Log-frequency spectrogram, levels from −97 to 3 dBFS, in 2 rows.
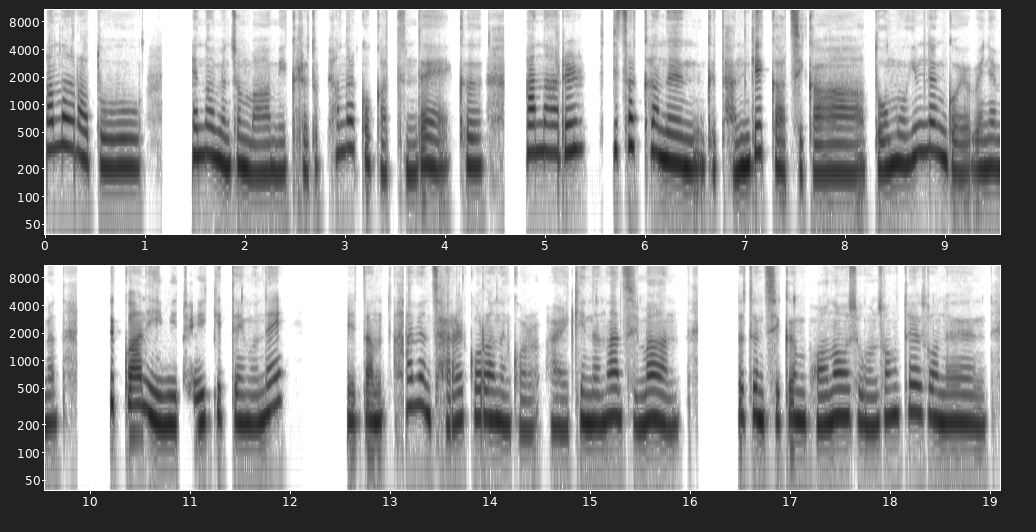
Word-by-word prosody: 하나라도 245 -12 0 0.5
해 - - +4
놓으면 265 -6 +3
좀 220 -3 +3
마음이 190 +1 -2
그래도 200 0 -10
편할 320 +3 -4
것 225 - -6
같은데 200 +3 -3
그 215 -1 -1 0.4
하나를 305 +1 +1 0.3
시작하는 270 - +3
그 205 0 -8
단계까지가 195 -4 0
너무 225 +3 +3
힘든 300 -1 +2
거예요. 190 -3 -5
왜냐하면 205 +1 0 0.5
습관이 225 - +3
이미 205 0 +4
돼 200 +2 -2
있기 220 +3 -2
때문에 230 - +1 0.6
일단 220 0 0
하면 315 -3 -2
잘할 220 0 -3
거라는 235 -3 +1
걸 185 -1 -10
알기는 215 +3 0
하지만 220 -3 +1 0.6
어쨌든 245 -1 +2
지금 225 0 0
번아웃이 225 +2 +1
온 200 +1 -1
상태에서는 235 -5 0
220 Hz, 275 characters per minute, -22 LUFS, 205-255 Hz, 0.6 s, 해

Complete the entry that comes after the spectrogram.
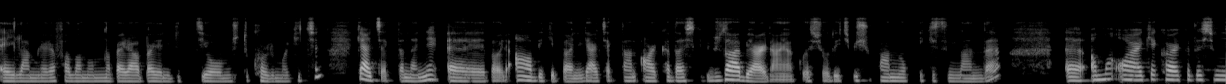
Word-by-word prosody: eylemlere 150 0 -1
falan 150 -2 -4
onunla 150 0 -5
beraber, 145 +1 +2
hani, 145 -1 -3
gittiği 150 +2 -5
olmuştu, 145 +4 -4
korumak 145 -1 -5
için. 350 - -2 0.3
Gerçekten, 180 -4 +3
hani, 190 +9 0
eee, 150 -3 +2
böyle - - 0
abi 180 -5 +2
gibi, - - -6
hani, 140 0 0
gerçekten 160 +3 -2
arkadaş 160 +1 +1
gibi 175 -2 -11
güzel 200 +2 +7
bir - - +4
yerden 75 - +4
yaklaşıyordu. 75 +1 -4
Hiçbir 80 - -5
şüphem 175 -3 -1
yok 155 -1 -5
ikisinden 145 -2 -7
de, - - -1 0.7
eee, 175 -2 +4
ama 225 +4 +2
o 220 - +5
erkek 210 +2 +2
arkadaşımın 215 0 +2
155 Hz, 160 wpm, -30 LUFS, 145-185 Hz, 0.7 s, güzel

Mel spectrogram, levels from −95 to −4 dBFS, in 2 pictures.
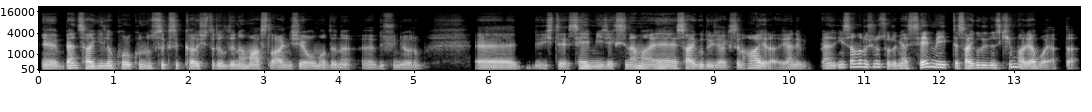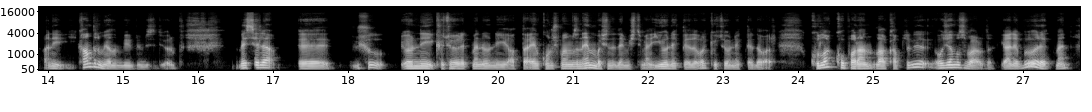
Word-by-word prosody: Eee, 115 -3 +2
ben 140 +3 +6
saygıyla 135 -1 +4
korkunun 120 0 0
sık 135 -3 -3
sık 110 - -6
karıştırıldığını 105 +1 +1
ama 115 -3 +2
asla 110 0 -2
aynı 95 +1 -1
şey 95 +1 -1
olmadığını, 90 -3 -3
eee, 90 -1 -7
düşünüyorum. 90 +2 -7 0.7
Eee, 90 -1 +2
bir - - -13
işte 105 -3 -4
sevmeyeceksin 115 -3 0
ama, 120 -1 +1
eee, 125 0 +3
saygı 120 -3 +2
duyacaksın. 95 -3 -3
Hayır. - - +3 0.2
Yani, - - -4 0.2
ben 150 +2 +1
insanlara 195 +4 +2
şunu 195 +2 -1
sorayım. 115 - -1
Ya 145 0 +2
sevmeyip 180 -1 +5
de 150 - +4
saygı 140 +1 +6
duyduğunuz 155 -1 +2
kim 185 +6 0
var 180 - +3
ya 130 - +5
bu - - -1
hayatta? - - -5
Hani - - -6
kandırmayalım 115 - 0
birbirimizi 85 -2 -9
diyorum. 65 - -11 0.8
Mesela, 155 +3 +2 0.3
eee, 105 -2 0 0.4
şu - - -4 0.2
örneği, 130 -1 +2
kötü 120 +2 -4
öğretmen 115 0 -1
örneği 95 -4 -3
hatta - - -2
en 105 - +2
konuşmamızın 115 +5 -3
en 145 +2 +3
başında 105 -4 -3
demiştim 95 0 -6
yani - - -4
iyi 110 +4 +1
örnekleri 105 -4 -2
de 90 - -1
var, 140 - -4
kötü 110 -1 -5
örnekleri 90 -4 -7
de - - -1
var. - - -5 0.4
Kulak 180 +8 +2
koparan 120 -7 +2
lakaplı 105 - -1
bir 190 0 -2
hocamız 160 0 +1
vardı. - - -2
Yani, - - 0
bu - - +4
öğretmen - - 0
115 Hz, 160 wpm, -24 LUFS, 100-140 Hz, 0.8 s, ben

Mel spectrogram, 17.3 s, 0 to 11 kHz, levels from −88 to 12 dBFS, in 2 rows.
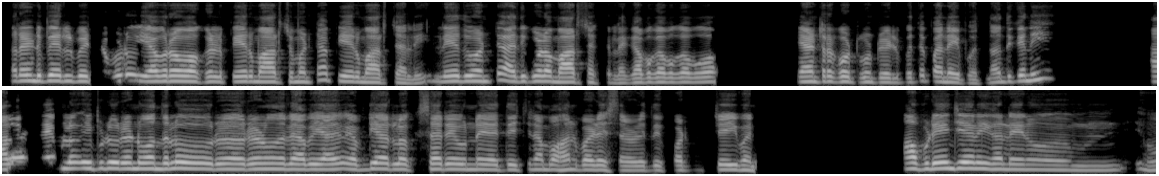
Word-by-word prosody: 2 220 -1 +3
పేర్లు 215 -1 +3
పెట్టినప్పుడు 215 +3 -2 0.2
ఎవరో 210 0 +4
ఒకళ్ళ 195 0 -1
పేరు 195 0 +1
మార్చమంటే 185 +2 -2
ఆ - - -20
పేరు 195 -2 +1
మార్చాలి. 150 -4 -4 0.2
లేదు 210 0 +2
అంటే 205 +4 -4
అది 200 0 -2
కూడా 205 0 +4
మార్చక్కర్లే. 160 -5 -1
గబగబగబా 175 +1 -2 0.8
ఎంటర్ 200 +1 0
కొట్టుకుంటూ 180 -2 -3
వెళ్ళిపోతే 170 +4 -7
పని 185 -2 -1
అయిపోతుంది. 145 0 -8
అందుకని 220 +7 -2 0.9
అలాంటి 330 +10 +1
టైమ్‌లో 235 +1 +1
ఇప్పుడు 235 +1 +1
200 225 +1 +4 0.3
రే 210 - +2 0.2
రెండు 215 0 +2
వందల 215 -1 +1
యాబై 200 0 +2
య - - +3 0.2
ఎఫ్‌డి‌ఆర్‌‌లు 205 +1 +1
ఒక్కసారె 210 +6 0
ఉన్నాయి. 200 0 0
అవి 185 - -8
తెచ్చి 190 +1 -6
నా - - -2
మొహాన 185 +1 -1
పడేస్తాడు 170 -3 -2
ఇది 170 - -7
పట్ 175 -3 -6 0.2
చేయమని. 190 -3 0 1.1
అప్పుడేం 225 +1 +5
చేయను 240 -1 +5
ఇక 210 - 0
నేను 195 -1 -2 0.3
హ్మ్. 170 +5 -12
195 Hz, 165 wpm, -23 LUFS, 175-215 Hz, 1.1 s, అప్పుడేం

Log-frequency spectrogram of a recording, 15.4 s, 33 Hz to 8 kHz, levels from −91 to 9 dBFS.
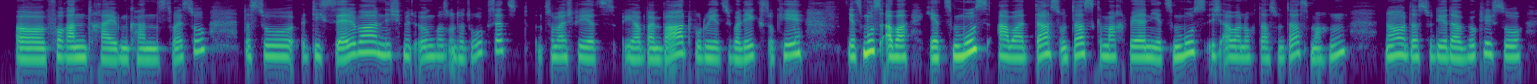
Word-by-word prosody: äh, 170 -1 +3
vorantreiben 180 -2 0
kannst, 165 0 -2
weißt 180 +2 -5
du? 290 +3 0 0.4
Dass - - -6
du 200 -2 0 0.2
dich 200 -4 -4
selber 235 +9 +3
nicht 225 0 -3
mit 200 -3 -5
irgendwas 200 +3 -4
unter 180 - -5
Druck 235 +9 -6
setzt. 285 0 -4
Zum 190 - -4
Beispiel 190 0 -3
jetzt 175 -1 -4
ja, 175 -1 -1
beim 175 -1 0
Bad, 240 +7 +2
wo - - -3
du 185 - -1
jetzt 175 +1 -3
überlegst: 185 +3 -2
„Okay, 215 +7 +1 0.4
jetzt 200 0 -1
muss, 280 +4 +9
aber 195 0 +5 0.2
jetzt 185 +1 0
muss 260 +12 +7
aber 190 -2 +2
das 210 +6 +1
und 175 +3 -3
das 230 +1 +1
gemacht 200 -1 -3
werden. 190 0 +3
Jetzt 170 0 -3
muss 245 +8 +2
ich 210 -3 -6
aber 190 +1 0
noch 185 0 -5
das 180 -1 -7
und 180 - -7
das 235 +5 -3
machen,“ 195 +10 -2 0.4
ne, 215 +3 +2
dass 195 0 -2
du 200 - -8
dir 190 -2 0
da 180 -2 0
wirklich 220 +4 -2
so 195 -1 -1
190 Hz, 205 wpm, -22 LUFS, 180-215 Hz, 0.4 s, muss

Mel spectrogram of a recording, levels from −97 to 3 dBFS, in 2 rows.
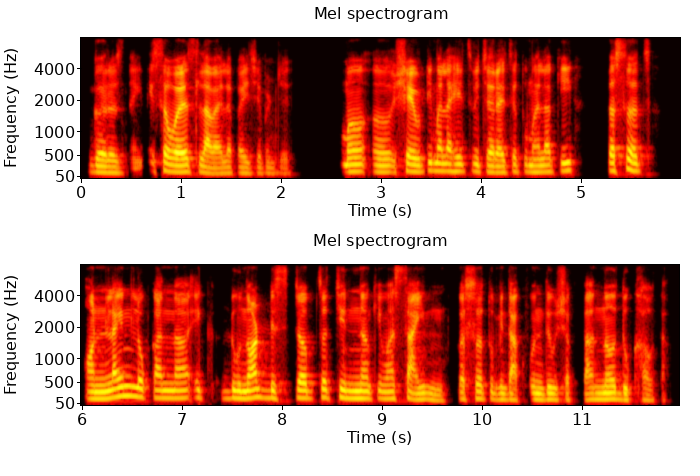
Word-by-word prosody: गरज 130 -3 +1
नाही. - - -14
ती - - -12
सवयच 140 -4 +5
लावायला 120 -2 +1
पाहिजे 115 -1 -7
म्हणजे. 110 -1 -15 0.6
मग 150 +1 +3
अ, 140 -1 0
शेवटी 145 0 +3
मला 160 -1 +2
हेच 155 0 -2
विचारायचं 135 -1 0
आहे 145 - -15
तुम्हाला, 140 0 -1
की 160 +4 -1 0.4
तसंच 165 0 +1 0.4
ऑनलाईन 160 +8 +4
लोकांना 160 -3 0
एक 165 -2 -7 0.2
डु 160 - +2
नॉट 155 +4 +6
डिस्टर्बच 160 +1 -1
चिन्ह 155 -3 +2
किंवा 150 -1 -2
साइन 130 -4 0 0.2
कसं 145 +1 -2
तुम्ही 130 -2 -4
दाखवून 130 0 -1
देऊ 130 0 0
शकता 125 +1 -5
न 135 +1 +2
दुखावता. 120 -2 -7
145 Hz, 165 wpm, -26 LUFS, 130-160 Hz, 0.6 s, नॉट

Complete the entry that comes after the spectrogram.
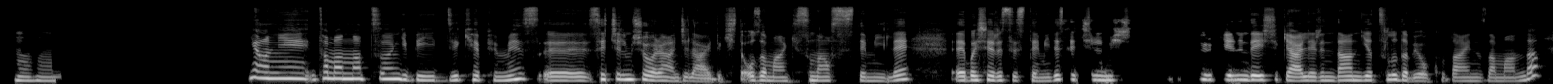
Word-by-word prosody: Hı 190 - 0
hı. 175 -1 -5 2.0
Yani, 275 -4 +4
tam 280 0 +3
anlattığın 255 -1 +5
gibiydik 195 -1 -2
hepimiz. 210 +5 +1
Eee, 180 -1 0
seçilmiş 230 +1 +3
öğrencilerdik, 175 - -2
işte. - - -7
O 190 - +1
zamanki 170 -3 -3
sınav 180 -2 -2
sistemiyle, 175 +5 -3 0.5
eee, 185 0 +4
başarı 200 -1 +3
sistemiyle 180 0 -2
seçilmiş, 205 -2 -2 0.7
Türkiye'nin 215 -1 +2
değişik 205 +1 +3
yerlerinden, 185 +2 +1
yatılı 200 +3 0
da 185 - 0
bir 160 - -5
okulda 160 +1 -8
aynı 165 0 -9
zamanda. 160 - -6
195 Hz, 110 wpm, -22 LUFS, 175-225 Hz, 2.0 s, anlattığın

